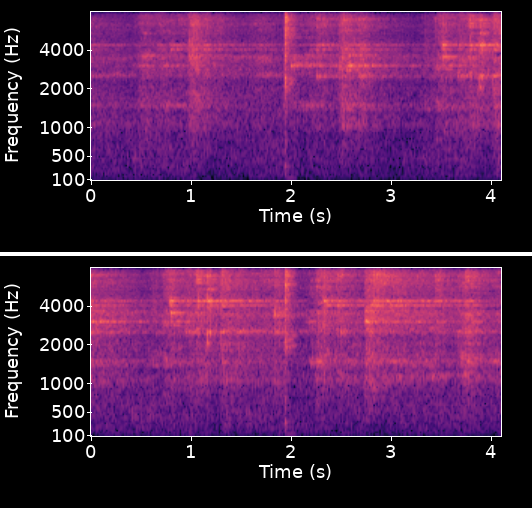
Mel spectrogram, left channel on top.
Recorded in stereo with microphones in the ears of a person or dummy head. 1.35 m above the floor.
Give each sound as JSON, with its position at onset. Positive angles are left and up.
{"t": 1.9, "sound": "keys jangling", "side_deg": 20, "distance_m": 1.0}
